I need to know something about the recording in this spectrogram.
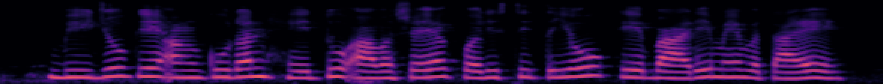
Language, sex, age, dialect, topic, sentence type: Hindi, female, 18-24, Hindustani Malvi Khadi Boli, agriculture, question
